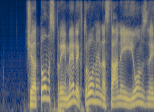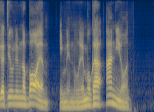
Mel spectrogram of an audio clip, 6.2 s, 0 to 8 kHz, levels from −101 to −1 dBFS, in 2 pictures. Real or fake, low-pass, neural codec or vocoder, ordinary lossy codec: fake; none; codec, 16 kHz, 2 kbps, X-Codec, HuBERT features, trained on general audio; none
